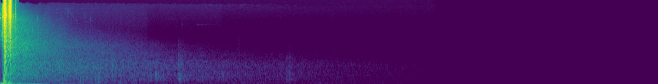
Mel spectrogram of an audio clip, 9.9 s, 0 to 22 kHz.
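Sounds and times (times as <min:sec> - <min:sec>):
AN-94 Abakan rifle muzzle gunshots: 0:00.0 - 0:01.5.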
